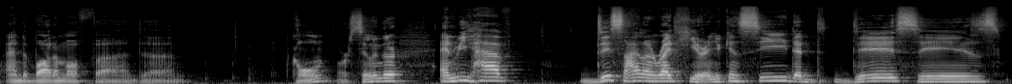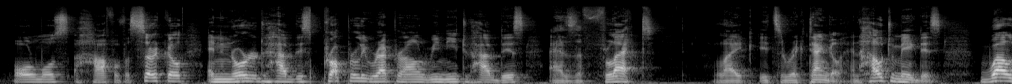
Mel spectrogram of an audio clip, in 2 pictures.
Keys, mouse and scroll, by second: 0.5-1.0 middle drag, 1.3-1.6 middle drag, 2.0 middle click, 3.8-5.1 scroll down 1, 6.0 l, 19.9-20.2 scroll up 1.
